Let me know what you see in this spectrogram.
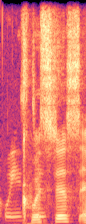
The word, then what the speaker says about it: Quistis: If you want to dress up as Quistis, is that how you say it? – Quistis.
